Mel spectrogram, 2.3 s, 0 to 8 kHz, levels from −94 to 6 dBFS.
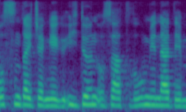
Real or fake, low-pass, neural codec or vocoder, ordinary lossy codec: real; none; none; none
